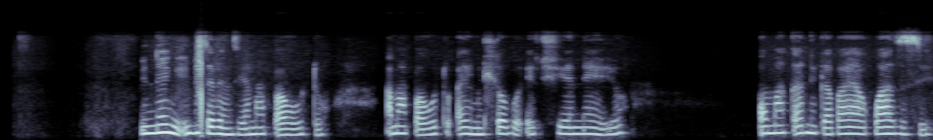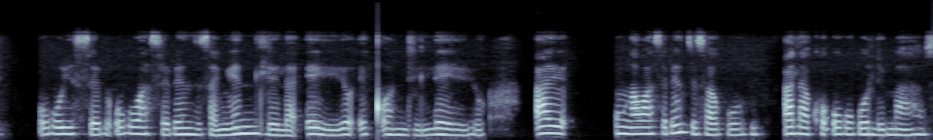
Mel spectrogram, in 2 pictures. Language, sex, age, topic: North Ndebele, female, 50+, health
